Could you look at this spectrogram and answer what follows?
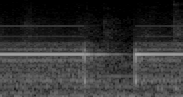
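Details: Defibrillator tone: a steady high electronic tone, briefly interrupted and then resuming, from a defibrillator in a veterinary CPR demonstration reviewing defibrillator use for resuscitation.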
